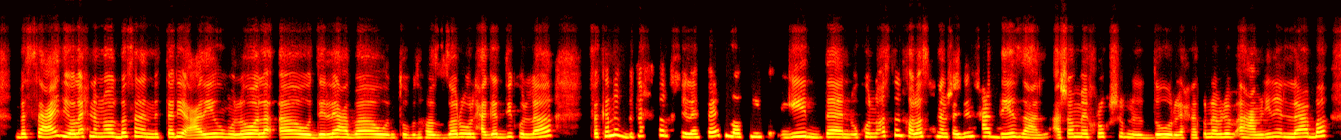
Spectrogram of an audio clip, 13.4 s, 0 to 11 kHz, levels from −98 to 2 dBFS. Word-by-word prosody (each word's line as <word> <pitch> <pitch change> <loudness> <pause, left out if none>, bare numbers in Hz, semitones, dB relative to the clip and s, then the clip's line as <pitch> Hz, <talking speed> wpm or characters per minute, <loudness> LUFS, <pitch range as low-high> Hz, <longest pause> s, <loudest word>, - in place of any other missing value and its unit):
بس 265 +2 -3
عادي 300 +5 +3
والله 270 +1 +3
إحنا 300 0 -2
بنقعد 290 0 0
مثلًا 305 -1 -1
نتّريق 270 +2 -1
عليهم، 255 +4 0
واللي 240 0 +1
هو 270 +1 +4
لأ، 265 -1 +1
ودي 240 -1 +3
لعبة 255 -1 +2
وأنتم 235 -1 +1
بِتهزّروا 230 +3 0
والحاجات 255 -1 +1
دي 270 +4 -3
كُلّها، 270 +6 +1 0.4
فكانت 340 +2 +2
بتحصل 350 +6 -4
خلافات 275 +6 +1
لطيفة. 285 -2 0 0.2
جدًا. 265 -4 +2
وكُنّا 275 +3 -4
أصلًا 365 +4 0
خلاص 290 +2 +1
إحنا 300 -1 -2
مش 280 - -2
عايزين 270 +6 +1
حد 305 -4 0
يزعل 250 -5 -1
عشان 275 +5 -1
ما 270 - 0
يخرجش 285 +2 -4
من 260 -4 -3
الدور، 220 +1 +1
إحنا 220 0 -7
كُنّا 260 +3 -2
بنبقى 255 0 0
عاملين 230 +6 -1
اللعبة 285 +5 +1
265 Hz, 185 wpm, -23 LUFS, 245-290 Hz, 0.4 s, هو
